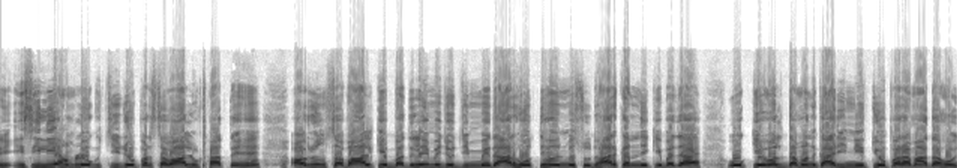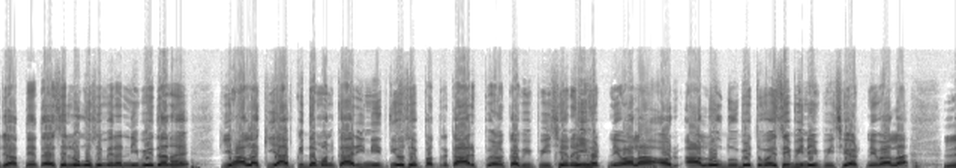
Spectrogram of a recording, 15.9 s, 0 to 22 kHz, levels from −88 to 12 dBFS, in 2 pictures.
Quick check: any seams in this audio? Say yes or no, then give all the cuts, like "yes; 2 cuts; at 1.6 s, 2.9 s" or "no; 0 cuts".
no; 0 cuts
